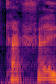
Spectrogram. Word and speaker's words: cachet: Cachet is very French. Notice I'm not pronouncing the T, which tells you it's French.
